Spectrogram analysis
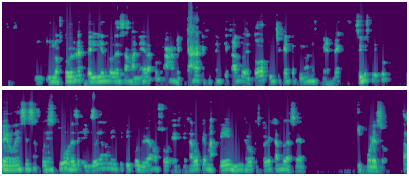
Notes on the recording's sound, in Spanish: Quiero disculparme por la calidad del audio. Desafortunadamente, configuré mal los ajustes del micrófono al momento de grabar este podcast, por lo que el audio quedó como quedó.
